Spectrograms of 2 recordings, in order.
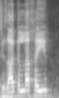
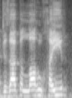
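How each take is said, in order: First: It ends in 'Allah khair' with no vowel endings. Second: It has 'Allahu' but ends bare in 'khair'. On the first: "तो ये लफ्ज़ भी गलत है।" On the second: "ये भी लफ्ज़ गलत है।"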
